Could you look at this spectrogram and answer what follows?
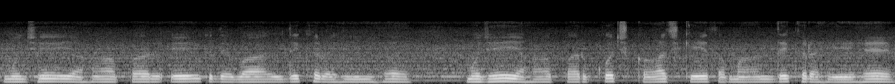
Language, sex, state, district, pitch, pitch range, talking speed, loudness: Hindi, male, Madhya Pradesh, Katni, 125 Hz, 120-130 Hz, 120 wpm, -15 LUFS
